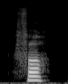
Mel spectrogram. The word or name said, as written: for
